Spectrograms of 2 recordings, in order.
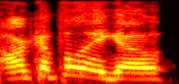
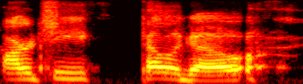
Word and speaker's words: archipelago: they're getting here yeah archipelago not Archie pelago no you mean the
